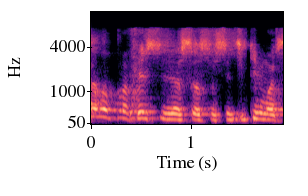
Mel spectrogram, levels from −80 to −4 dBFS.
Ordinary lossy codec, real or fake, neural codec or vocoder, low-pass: AAC, 32 kbps; fake; codec, 16 kHz, 2 kbps, X-Codec, HuBERT features, trained on general audio; 7.2 kHz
